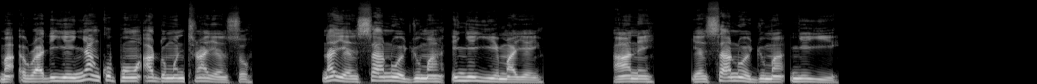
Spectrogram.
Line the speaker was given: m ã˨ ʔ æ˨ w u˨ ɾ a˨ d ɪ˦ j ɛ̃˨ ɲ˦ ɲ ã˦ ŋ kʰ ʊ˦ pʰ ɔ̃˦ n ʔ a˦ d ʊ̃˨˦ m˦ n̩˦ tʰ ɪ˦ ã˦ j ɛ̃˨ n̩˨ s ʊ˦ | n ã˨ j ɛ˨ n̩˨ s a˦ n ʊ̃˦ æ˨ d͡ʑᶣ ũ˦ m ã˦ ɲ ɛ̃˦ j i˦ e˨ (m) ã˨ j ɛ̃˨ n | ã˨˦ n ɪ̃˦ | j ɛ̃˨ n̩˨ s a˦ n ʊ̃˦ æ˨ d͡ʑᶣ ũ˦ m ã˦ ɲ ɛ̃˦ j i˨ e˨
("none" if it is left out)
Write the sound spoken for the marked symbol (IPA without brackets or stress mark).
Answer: m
